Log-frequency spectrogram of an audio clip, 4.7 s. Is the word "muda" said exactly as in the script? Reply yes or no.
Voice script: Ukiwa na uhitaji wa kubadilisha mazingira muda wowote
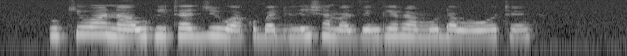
yes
